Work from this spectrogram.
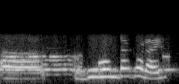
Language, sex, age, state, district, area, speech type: Bengali, female, 18-30, West Bengal, Malda, urban, conversation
